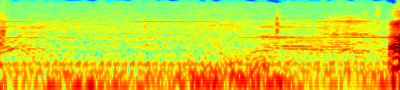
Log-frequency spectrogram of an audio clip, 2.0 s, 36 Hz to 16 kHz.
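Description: Brushless electric motor and propeller of a BlitzRC Works 1100 mm Spitfire Mk24 model running on a 3S pack as it climbs out just after take-off: a faint, steady whine over low outdoor rumble.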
